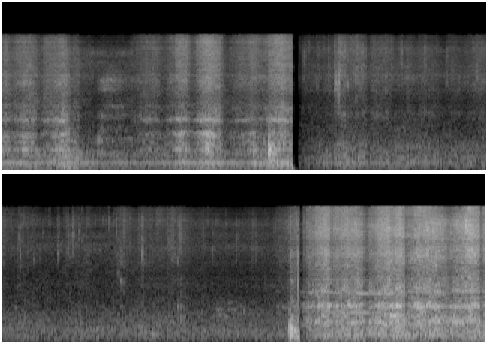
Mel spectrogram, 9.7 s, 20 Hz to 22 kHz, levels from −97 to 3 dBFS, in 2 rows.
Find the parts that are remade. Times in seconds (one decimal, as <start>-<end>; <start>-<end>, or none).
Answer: 0.0-5.0; 6.0-8.8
